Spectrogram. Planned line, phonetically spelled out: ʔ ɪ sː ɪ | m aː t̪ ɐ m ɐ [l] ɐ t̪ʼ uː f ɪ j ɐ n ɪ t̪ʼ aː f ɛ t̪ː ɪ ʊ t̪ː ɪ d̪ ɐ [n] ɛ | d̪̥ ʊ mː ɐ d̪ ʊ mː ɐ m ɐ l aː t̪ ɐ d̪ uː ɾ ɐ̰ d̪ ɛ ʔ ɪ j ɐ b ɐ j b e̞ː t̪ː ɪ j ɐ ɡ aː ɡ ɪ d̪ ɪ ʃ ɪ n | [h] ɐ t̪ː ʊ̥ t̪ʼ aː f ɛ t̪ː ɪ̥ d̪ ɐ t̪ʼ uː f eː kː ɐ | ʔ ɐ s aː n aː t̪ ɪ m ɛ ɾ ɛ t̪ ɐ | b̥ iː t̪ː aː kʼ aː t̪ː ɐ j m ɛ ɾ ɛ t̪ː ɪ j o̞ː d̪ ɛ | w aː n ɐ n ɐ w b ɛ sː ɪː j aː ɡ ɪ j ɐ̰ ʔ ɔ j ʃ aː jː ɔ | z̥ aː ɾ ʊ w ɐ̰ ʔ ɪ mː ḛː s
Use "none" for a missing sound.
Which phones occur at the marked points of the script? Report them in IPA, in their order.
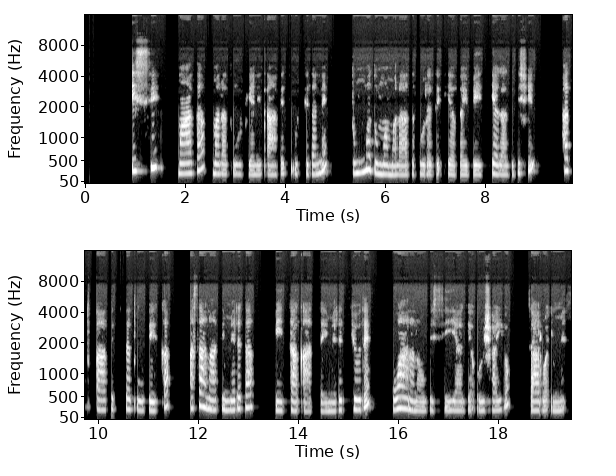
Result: l, nː, h

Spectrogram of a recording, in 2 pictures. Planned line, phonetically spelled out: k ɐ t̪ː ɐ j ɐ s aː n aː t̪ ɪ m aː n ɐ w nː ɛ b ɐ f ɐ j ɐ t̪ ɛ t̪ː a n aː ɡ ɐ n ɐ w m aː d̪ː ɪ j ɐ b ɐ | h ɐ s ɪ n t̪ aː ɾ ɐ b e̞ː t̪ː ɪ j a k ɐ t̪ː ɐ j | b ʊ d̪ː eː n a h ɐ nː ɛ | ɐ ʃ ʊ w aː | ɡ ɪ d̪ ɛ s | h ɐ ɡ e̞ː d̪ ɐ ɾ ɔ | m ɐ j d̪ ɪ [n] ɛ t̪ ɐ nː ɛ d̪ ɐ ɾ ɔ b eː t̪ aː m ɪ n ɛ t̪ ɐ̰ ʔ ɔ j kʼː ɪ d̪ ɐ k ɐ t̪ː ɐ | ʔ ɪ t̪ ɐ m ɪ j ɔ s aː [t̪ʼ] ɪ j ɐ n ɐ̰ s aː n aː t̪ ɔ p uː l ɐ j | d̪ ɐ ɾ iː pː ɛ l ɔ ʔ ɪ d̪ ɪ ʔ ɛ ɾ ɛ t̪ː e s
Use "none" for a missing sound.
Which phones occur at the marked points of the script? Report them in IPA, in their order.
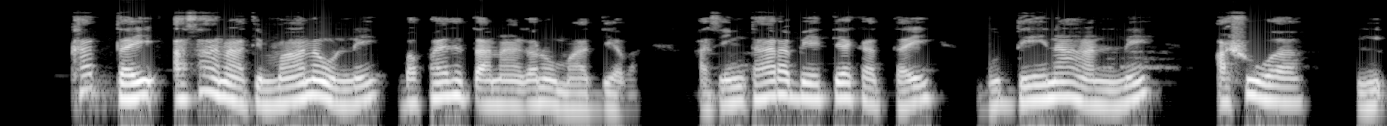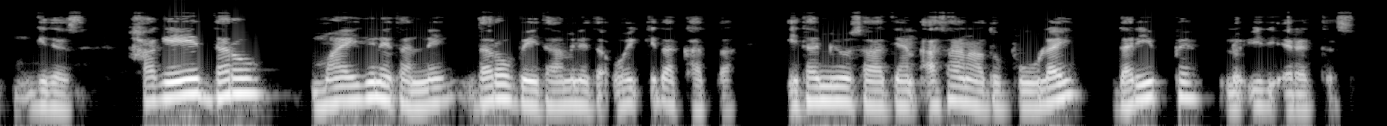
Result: n, t̪

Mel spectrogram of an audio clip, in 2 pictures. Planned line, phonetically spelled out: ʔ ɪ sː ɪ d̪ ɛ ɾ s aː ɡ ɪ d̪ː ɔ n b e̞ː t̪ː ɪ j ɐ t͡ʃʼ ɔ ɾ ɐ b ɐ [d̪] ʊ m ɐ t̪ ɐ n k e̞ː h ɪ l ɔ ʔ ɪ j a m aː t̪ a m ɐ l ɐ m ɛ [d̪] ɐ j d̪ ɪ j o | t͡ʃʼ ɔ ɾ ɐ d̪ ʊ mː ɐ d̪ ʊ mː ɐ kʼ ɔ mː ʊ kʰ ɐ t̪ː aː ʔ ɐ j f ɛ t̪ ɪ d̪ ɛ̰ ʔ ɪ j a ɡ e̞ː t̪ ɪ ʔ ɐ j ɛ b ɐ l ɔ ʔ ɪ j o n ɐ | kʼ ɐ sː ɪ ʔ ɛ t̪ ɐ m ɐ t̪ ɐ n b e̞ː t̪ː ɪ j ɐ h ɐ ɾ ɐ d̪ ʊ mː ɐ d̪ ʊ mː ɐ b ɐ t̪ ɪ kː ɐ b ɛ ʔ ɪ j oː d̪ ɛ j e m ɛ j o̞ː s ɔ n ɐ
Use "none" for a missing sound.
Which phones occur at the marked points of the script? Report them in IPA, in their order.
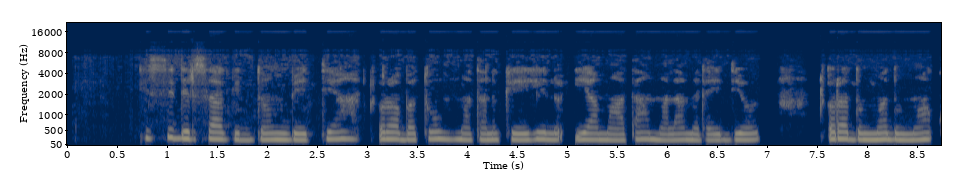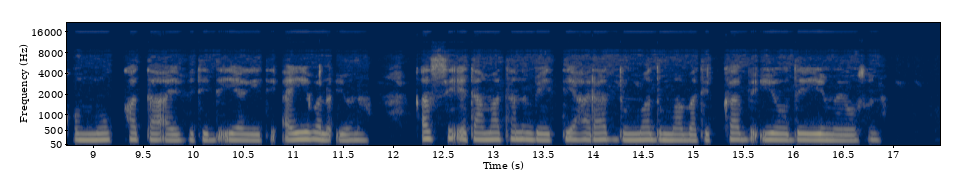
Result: t̪, d̪

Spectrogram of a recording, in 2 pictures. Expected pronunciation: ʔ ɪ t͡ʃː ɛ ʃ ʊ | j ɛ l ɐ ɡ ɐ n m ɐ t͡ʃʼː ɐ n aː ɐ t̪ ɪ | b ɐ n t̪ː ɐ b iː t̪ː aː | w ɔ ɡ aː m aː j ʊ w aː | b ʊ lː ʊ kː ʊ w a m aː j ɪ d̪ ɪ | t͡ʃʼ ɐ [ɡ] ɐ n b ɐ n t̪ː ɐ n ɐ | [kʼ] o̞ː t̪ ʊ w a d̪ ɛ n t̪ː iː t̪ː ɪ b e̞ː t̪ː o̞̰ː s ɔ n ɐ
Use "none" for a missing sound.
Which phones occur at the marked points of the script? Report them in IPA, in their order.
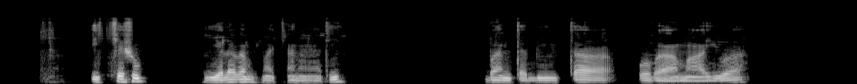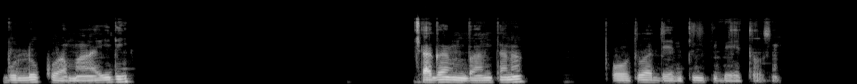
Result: ɡ, pʼ

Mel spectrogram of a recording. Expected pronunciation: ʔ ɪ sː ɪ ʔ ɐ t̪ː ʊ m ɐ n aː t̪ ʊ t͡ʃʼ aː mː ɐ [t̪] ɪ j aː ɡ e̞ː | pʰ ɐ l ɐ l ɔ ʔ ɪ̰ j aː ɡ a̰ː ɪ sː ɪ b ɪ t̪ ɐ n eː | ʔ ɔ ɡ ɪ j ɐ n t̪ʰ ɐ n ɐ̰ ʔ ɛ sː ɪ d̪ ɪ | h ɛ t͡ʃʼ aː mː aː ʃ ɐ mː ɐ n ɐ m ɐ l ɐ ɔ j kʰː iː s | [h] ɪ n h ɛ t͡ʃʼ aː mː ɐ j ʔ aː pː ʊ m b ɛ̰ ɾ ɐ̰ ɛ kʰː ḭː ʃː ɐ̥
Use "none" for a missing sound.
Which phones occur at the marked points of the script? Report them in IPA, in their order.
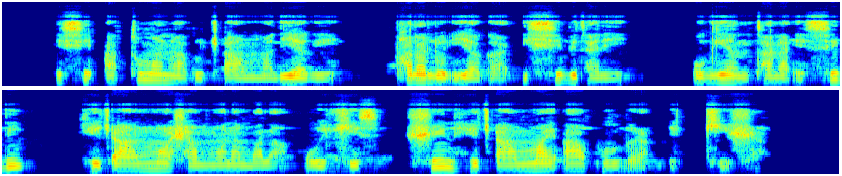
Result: d̪, ʃ

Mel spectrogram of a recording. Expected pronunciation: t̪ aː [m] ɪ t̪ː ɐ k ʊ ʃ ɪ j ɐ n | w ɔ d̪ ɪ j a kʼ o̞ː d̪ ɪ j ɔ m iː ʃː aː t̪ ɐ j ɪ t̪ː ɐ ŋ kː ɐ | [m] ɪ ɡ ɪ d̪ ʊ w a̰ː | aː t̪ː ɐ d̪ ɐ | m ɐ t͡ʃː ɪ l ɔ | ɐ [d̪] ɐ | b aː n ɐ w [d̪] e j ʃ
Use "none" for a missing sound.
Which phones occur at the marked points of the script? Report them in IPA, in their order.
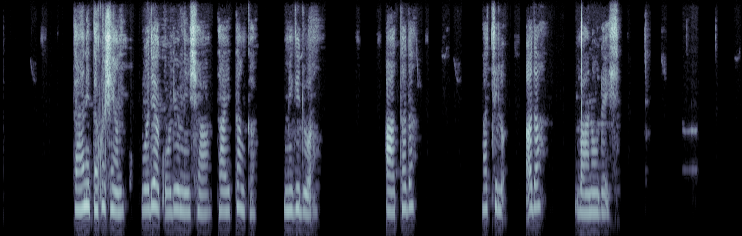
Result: n, m, d̪, d̪

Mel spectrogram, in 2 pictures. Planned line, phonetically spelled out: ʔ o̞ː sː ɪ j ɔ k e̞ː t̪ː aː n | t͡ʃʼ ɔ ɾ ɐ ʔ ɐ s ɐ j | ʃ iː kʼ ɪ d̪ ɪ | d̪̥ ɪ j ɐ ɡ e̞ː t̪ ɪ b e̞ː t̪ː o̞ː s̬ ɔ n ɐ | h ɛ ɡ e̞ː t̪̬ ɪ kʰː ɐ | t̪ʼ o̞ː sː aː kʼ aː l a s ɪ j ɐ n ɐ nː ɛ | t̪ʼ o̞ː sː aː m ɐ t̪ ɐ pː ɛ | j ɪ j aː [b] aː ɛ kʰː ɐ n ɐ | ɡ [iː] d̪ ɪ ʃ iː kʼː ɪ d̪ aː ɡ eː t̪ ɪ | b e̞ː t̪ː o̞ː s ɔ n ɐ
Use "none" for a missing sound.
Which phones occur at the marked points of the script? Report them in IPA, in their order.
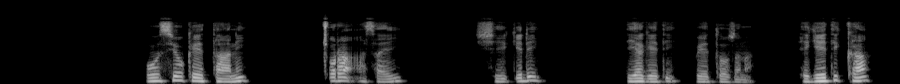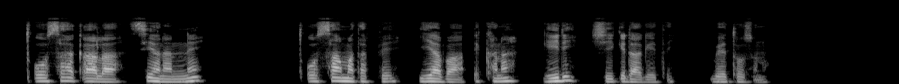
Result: b, iː

